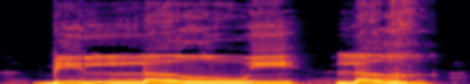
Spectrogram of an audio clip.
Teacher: Huruf ghain ni jangan tahan suara tuan-puan. Dia ada sifat rakhawah di situ, iaitu suara yang terlepas huruf ghain ni.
